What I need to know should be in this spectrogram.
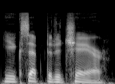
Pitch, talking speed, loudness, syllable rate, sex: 110 Hz, 205 wpm, -15 LUFS, 5.6 syllables/s, male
